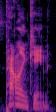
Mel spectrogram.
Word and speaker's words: palanquin: didn't catch my attention that i've been saying it wrong it's palinking wow i've said this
